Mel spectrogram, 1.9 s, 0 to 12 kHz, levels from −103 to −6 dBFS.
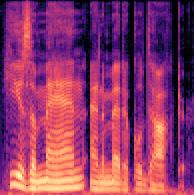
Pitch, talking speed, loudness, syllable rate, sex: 115 Hz, 245 wpm, -15 LUFS, 6.4 syllables/s, male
